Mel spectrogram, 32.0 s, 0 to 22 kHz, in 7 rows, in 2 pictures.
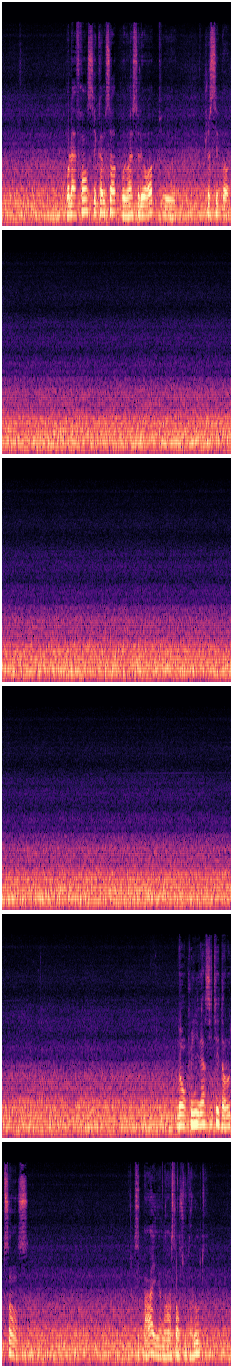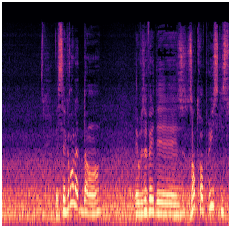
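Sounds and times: road and tyre noise: 0.0s - 32.0s.

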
